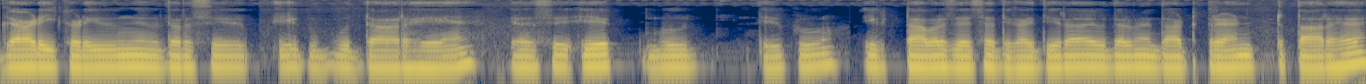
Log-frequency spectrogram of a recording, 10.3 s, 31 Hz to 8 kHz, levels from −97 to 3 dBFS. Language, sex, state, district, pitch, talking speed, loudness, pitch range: Hindi, male, Uttar Pradesh, Hamirpur, 100 Hz, 165 wpm, -18 LUFS, 95-105 Hz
